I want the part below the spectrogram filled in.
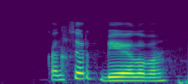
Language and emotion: Russian, neutral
